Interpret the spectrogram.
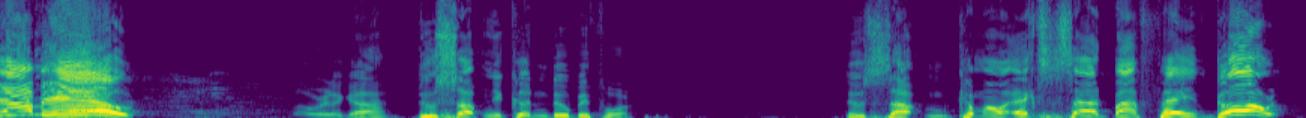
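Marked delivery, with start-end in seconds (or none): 0.0-0.9 very high, full-out shouted voice. Leading the listeners in declaring they are healed, shouting. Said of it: "Shout it again".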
